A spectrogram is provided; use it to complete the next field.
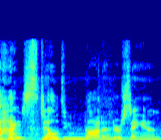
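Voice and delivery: exasperated, baffled, frustrated voice, slow. Told the FBI is willing to help, a confused listener presses on; frustrated. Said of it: "[name] exclaimed in frustration".

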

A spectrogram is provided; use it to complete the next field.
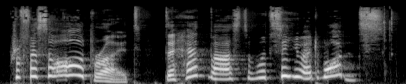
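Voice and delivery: put-on female character voice. Reading a game character's line that summons the professor: voicing her line in her voice. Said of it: "She has that voice, so I can use that voice too".

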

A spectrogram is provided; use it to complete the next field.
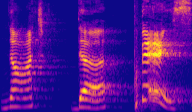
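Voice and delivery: loud growl forced through clenched teeth. Fighting an ice spider, gripping its fangs, growled through clenched teeth. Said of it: "I growled between clenched teeth".

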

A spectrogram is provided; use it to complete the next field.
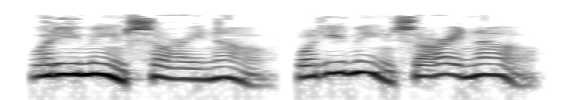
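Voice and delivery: hollered, high yell. Retelling how a man demanding money reacted to a refusal, imitating a man yelling. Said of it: "he starts yelling at me".

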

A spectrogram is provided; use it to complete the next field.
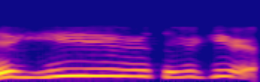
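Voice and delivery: put-on shrill, very high screaming. Speaker retells the end of a movie, imitating Kevin McCarthy screaming. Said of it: "he's screaming".

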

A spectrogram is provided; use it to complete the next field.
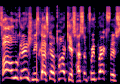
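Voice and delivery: very high, shrill street-hawker yell. Retelling how someone yelled at people taking free food: imitating Daryl yelling. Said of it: "but he's yelling".

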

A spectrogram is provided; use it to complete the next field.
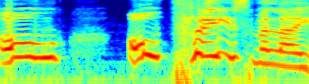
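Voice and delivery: very high, hammy, bad Cockney orphan accent. Playing a character begging a sword-drawing lady: pauper Cockney orphan accent. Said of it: "the worst, like, you know, thespian, like, just doing, like, the most pauper kind of Cockney, um, orphan accent".

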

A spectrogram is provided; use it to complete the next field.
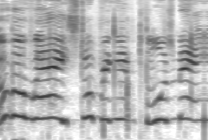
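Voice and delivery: frightened panic, very high and rushed. Gamer begging someone to stop bringing a player toward them, scared and panicking. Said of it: "I'm scared!".

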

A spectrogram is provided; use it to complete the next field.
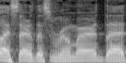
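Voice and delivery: normal talking voice

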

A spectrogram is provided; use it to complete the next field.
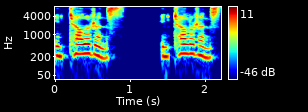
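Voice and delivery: intelligence stressed on second syllable, in-TEL-ligence. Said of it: "trọng âm rơi vào âm tiết thứ hai".

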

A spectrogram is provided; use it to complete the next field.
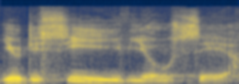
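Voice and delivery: hushed, quiet, soft low-key tone. Retelling the father's answer to a young man comparing sizes, imitating dad's quiet voice. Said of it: "in his quiet voice".

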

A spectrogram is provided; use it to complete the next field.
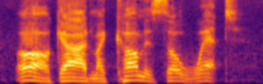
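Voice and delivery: put-on guy voice.

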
